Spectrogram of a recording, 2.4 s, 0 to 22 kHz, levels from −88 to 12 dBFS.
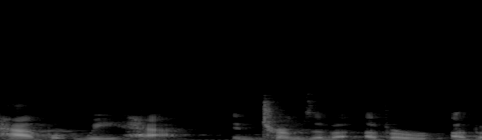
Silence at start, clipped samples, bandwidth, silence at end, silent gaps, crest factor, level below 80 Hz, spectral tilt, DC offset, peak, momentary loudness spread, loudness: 0 s; under 0.1%; 11 kHz; 0 s; none; 24 dB; -74 dBFS; -5.5 dB/octave; under 0.1%; -22 dBFS; 8 LU; -47 LUFS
